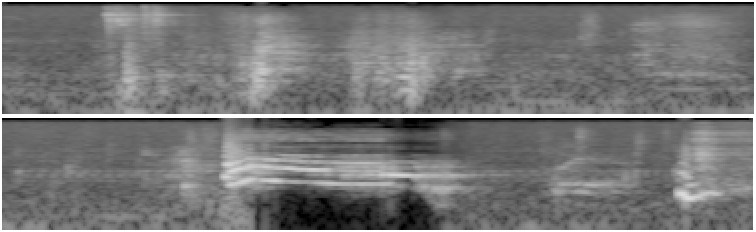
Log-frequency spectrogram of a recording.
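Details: Walker hound giving its first howl: after soft human voices, one loud, drawn-out, slightly falling howl of about a second, rich in harmonics, followed by more talking and a short yelp at the end.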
